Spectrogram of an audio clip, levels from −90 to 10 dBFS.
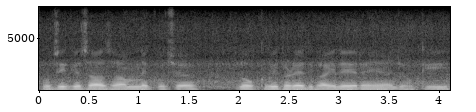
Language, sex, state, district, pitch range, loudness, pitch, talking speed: Hindi, male, Chandigarh, Chandigarh, 115-120 Hz, -15 LUFS, 120 Hz, 175 wpm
